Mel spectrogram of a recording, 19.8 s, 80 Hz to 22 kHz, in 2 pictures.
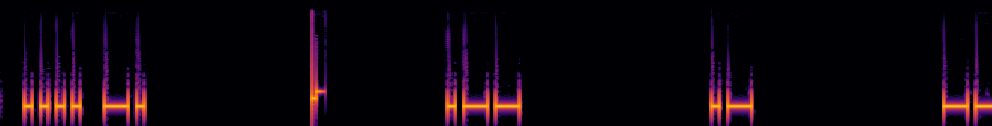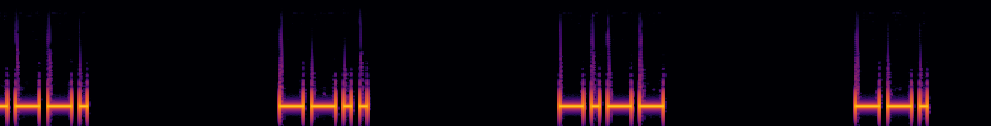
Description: Morse code, heard as a keyed tone, about 15 wpm, spaced as for 5 wpm, 700 Hz. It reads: HN WA9ZYG
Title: USA Call Signs - 6 Characters - 8x Character Spacing - 15wpm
